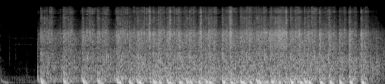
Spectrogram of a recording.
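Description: Rapid automatic gunfire in the Rust video game erupts suddenly after a quiet moment, a loud, close stream of evenly spaced shots that keeps going steadily to the end.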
